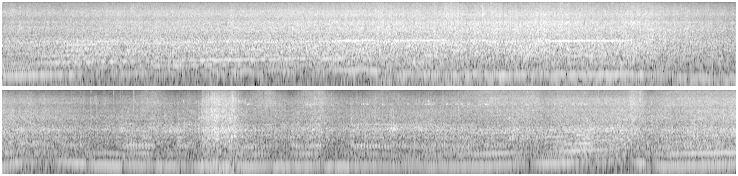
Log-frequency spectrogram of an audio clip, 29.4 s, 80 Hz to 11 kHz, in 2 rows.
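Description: Datsun 510's 1600 four-cylinder engine driven hard on track, heard from inside the cabin. Its pitch climbs and holds, dips briefly about halfway through and again near the end, then climbs once more. A short rush of noise comes about two-thirds of the way in.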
